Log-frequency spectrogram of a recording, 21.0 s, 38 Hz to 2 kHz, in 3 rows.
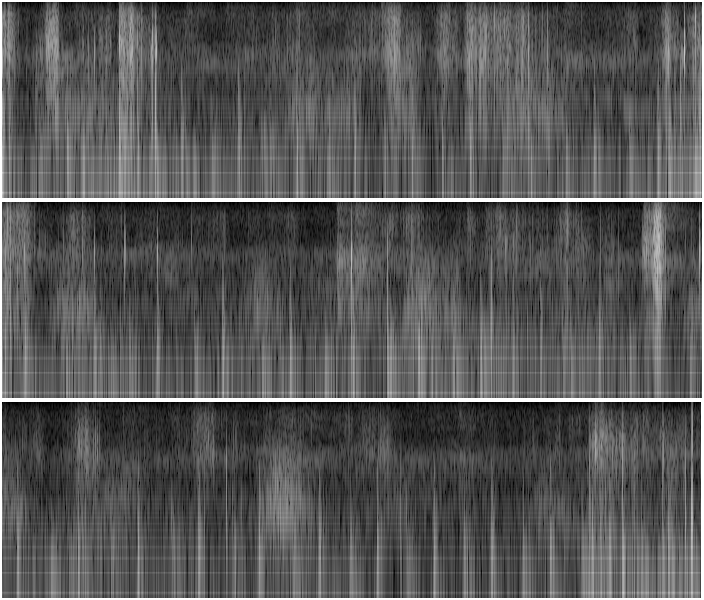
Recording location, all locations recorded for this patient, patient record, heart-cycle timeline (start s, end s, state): pulmonary valve (PV)
aortic valve (AV)+pulmonary valve (PV)+tricuspid valve (TV)+mitral valve (MV)
#Age: Child
#Sex: Female
#Height: 118.0 cm
#Weight: 20.6 kg
#Pregnancy status: False
#Murmur: Absent
#Murmur locations: nan
#Most audible location: nan
#Systolic murmur timing: nan
#Systolic murmur shape: nan
#Systolic murmur grading: nan
#Systolic murmur pitch: nan
#Systolic murmur quality: nan
#Diastolic murmur timing: nan
#Diastolic murmur shape: nan
#Diastolic murmur grading: nan
#Diastolic murmur pitch: nan
#Diastolic murmur quality: nan
#Outcome: Abnormal
#Campaign: 2015 screening campaign
0.00	14.26	unannotated
14.26	14.47	diastole
14.47	14.58	S1
14.58	14.72	systole
14.72	14.88	S2
14.88	15.07	diastole
15.07	15.18	S1
15.18	15.32	systole
15.32	15.46	S2
15.46	15.67	diastole
15.67	15.78	S1
15.78	15.94	systole
15.94	16.08	S2
16.08	16.28	diastole
16.28	16.40	S1
16.40	16.54	systole
16.54	16.66	S2
16.66	16.84	diastole
16.84	17.00	S1
17.00	17.14	systole
17.14	17.28	S2
17.28	17.48	diastole
17.48	17.58	S1
17.58	17.76	systole
17.76	17.86	S2
17.86	18.03	diastole
18.03	18.14	S1
18.14	18.28	systole
18.28	18.38	S2
18.38	18.58	diastole
18.58	18.70	S1
18.70	18.86	systole
18.86	18.96	S2
18.96	19.17	diastole
19.17	19.30	S1
19.30	19.46	systole
19.46	19.56	S2
19.56	19.79	diastole
19.79	20.99	unannotated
